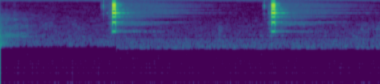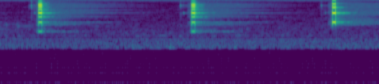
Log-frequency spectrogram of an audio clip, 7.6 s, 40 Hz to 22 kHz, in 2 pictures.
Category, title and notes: Sound effects > Objects / House appliances
My watch beeps as it scrolls through different modes and settings. It could be used for any vague electronic beep sound. There are two pitches. Recorded on Zoom H6 and Rode Audio Technica Shotgun Mic.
